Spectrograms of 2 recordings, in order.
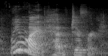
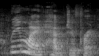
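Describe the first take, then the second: No difference in how they are said.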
